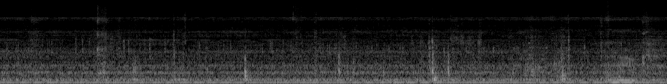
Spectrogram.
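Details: Chery Amulet A15 idling after a fix for a fuel pump that would not run, caused by the alarm relay cutting the yellow-red fuel pump wire, now bypassed so the pump works: a steady, even low hum with no misses or surges.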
